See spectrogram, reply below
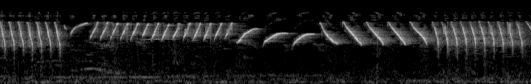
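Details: Canary singing a loud, energetic song used to stimulate other canaries to sing: fast trills of repeated high notes, then a series of slurred upward-sweeping whistles, ending in another rapid trill.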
